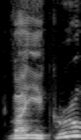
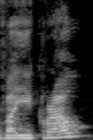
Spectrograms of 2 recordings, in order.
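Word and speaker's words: וַיִּקְרְאוּ: I think a lot of people would do Vayikru or Vayikrau.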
